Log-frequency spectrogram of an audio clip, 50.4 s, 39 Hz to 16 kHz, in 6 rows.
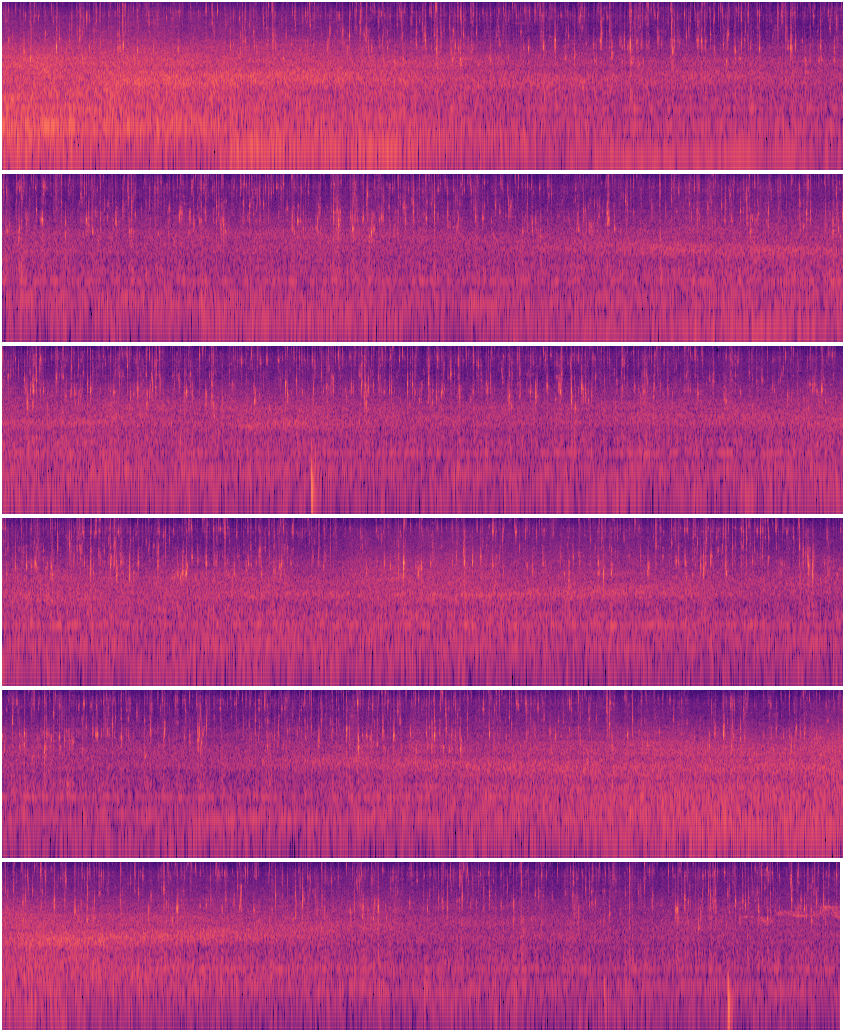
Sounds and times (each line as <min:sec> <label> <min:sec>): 0:00.0 Downpour residue dripping from the roof into the gutters 0:50.4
